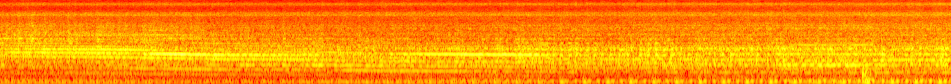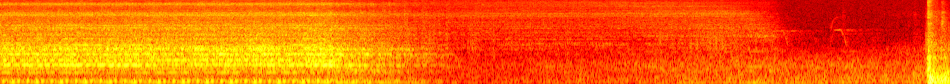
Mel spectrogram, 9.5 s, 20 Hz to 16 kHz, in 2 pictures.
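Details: 2003–2011 Ford Crown Victoria/Grand Marquis idling with serpentine belt fitted: rough, gritty whir with metallic ringing from the belt drive, gone with the belt off; worn idler pulley and tensioner bearings grinding.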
